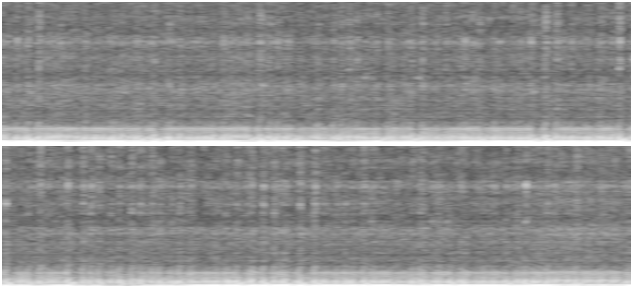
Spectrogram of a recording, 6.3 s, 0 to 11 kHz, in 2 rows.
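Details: Echo GT2 200i string trimmer, two-stroke, running after carburetor screw adjustment, choke off: steady even idle buzz with no surging or dying; running normally, carb may need more tweaking.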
